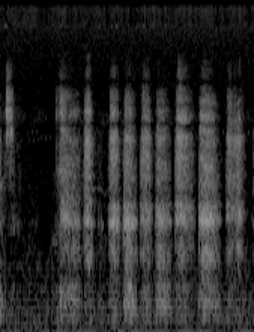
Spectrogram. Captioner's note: breath trembling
